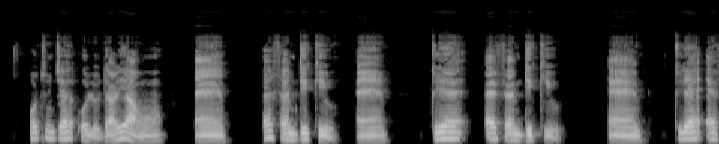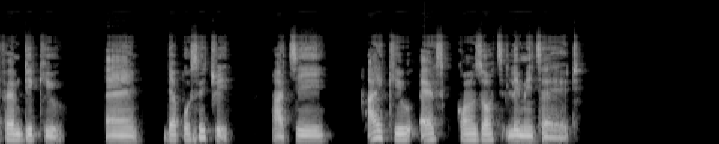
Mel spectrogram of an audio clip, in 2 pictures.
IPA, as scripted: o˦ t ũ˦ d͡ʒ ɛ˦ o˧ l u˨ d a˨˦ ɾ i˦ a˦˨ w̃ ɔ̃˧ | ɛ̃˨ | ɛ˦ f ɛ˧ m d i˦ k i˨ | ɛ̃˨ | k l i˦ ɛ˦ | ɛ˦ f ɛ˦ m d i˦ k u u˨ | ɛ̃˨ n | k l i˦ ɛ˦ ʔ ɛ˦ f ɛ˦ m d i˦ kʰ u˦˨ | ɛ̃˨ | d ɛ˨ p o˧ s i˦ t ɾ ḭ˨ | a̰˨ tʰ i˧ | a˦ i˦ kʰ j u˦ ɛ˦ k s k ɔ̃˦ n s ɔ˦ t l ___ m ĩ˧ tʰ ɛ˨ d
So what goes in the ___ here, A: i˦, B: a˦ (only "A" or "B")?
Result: A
